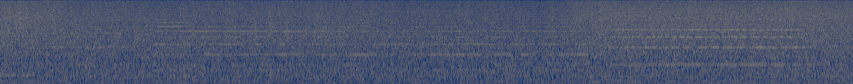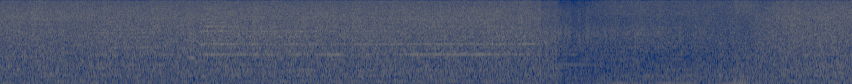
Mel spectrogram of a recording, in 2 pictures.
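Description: Wind rushes past an aircraft.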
